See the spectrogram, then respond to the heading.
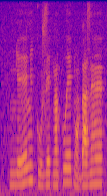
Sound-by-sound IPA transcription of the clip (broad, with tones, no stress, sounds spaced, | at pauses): ɲ eː˨˦ l i˦ k u˨ z e˧ ɡ ã˧ kʷ eː˦ ɡ ɔ̃˨ ɗ a˧ z ɛ̃˦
